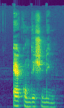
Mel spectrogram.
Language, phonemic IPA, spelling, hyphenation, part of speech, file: Dutch, /ˈɛːr.kɔnˌdɪ.ʃə.nɪŋ/, airconditioning, air‧con‧di‧tio‧ning, noun, Nl-airconditioning.ogg
- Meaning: air conditioning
